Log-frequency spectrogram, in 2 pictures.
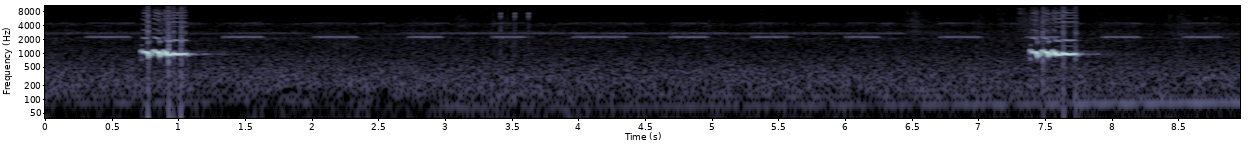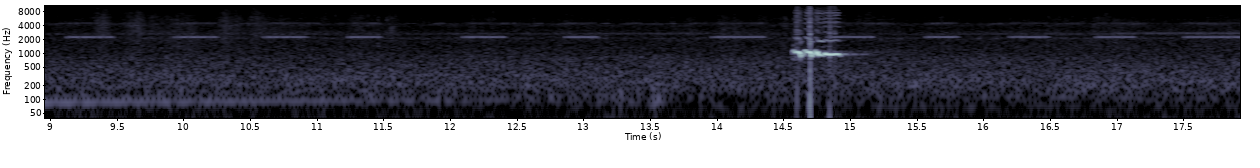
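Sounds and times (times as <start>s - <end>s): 
quiet background hiss: 0.0s - 17.9s
African scops owl calling: 0.7s - 1.3s, 7.4s - 8.0s, 14.2s - 15.2s.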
